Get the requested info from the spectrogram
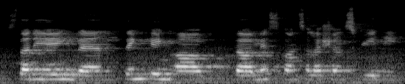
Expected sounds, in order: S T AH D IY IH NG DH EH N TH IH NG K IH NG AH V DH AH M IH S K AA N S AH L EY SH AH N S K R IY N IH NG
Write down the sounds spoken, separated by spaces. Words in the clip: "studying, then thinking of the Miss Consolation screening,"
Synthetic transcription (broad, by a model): S T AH D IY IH NG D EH N T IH NG K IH NG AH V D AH M IH S K AA N S AH L EY SH AH N S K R IY N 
